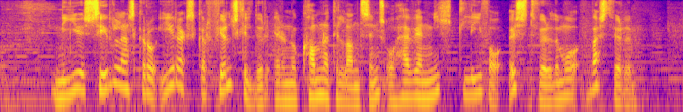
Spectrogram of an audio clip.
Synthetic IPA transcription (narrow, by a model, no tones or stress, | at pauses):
niːjʏsiɾlɛnskaɾɔɣʔiːɾakskaɾ̥fjœlscɪlt̪ʏɾɛɾʏnukʰɔmnat̪ʰɪlːa̰nt̪sɪnsɔɣɦɛvjaniht̪liːfawœɥst̪fjœɾðʏmɔ̰ɣvɛst̪fjœɾðʏm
